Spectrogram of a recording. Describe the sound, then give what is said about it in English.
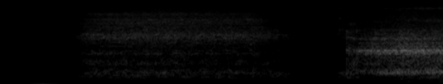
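A deep, airy breath sounds alone: a brief soft puff, then a long, steady, hissing breath, and after a short pause another strong breath begins. “Deep breath.”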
